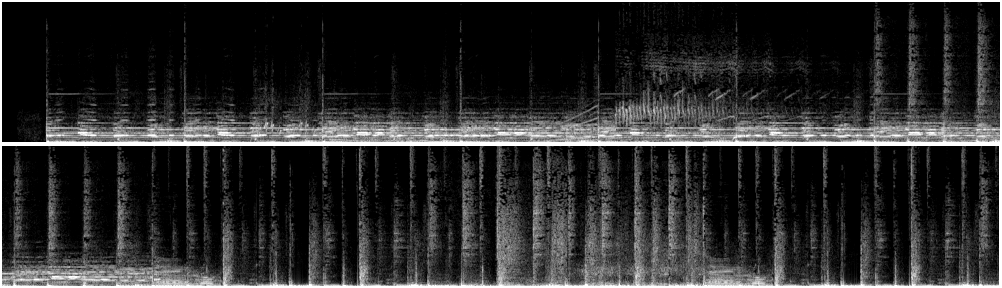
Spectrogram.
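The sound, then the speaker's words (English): A bright, festive instrumental Jingle Bells plays loudly and steadily on the show Max and Friends with no singing, bell-like chimes ringing over a sustained melody, then a busier, punchier rhythmic beat takes over in the second half. “We're going to play a quick song.”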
